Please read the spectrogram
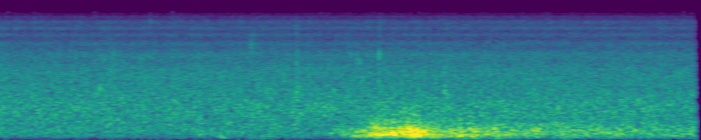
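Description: Steady hiss of rain from a thunderstorm, with a brief low rumble of thunder about three seconds in that swells and fades within about a second.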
